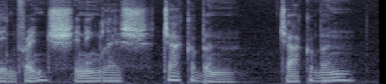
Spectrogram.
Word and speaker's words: Jacobin: Jacobin. Jacobin. Jacobin.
